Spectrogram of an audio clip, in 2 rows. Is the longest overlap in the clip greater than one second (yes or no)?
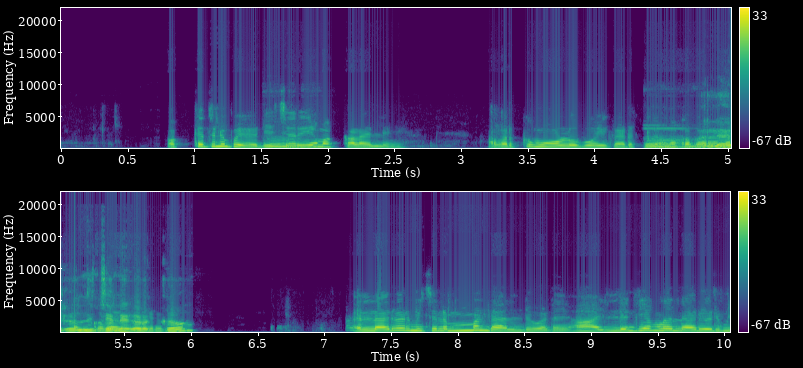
yes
